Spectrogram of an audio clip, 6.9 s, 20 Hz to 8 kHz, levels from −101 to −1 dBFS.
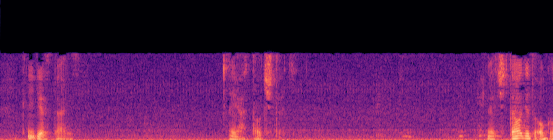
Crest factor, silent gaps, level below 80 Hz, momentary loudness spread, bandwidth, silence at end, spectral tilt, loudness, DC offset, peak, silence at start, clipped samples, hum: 22 dB; none; -36 dBFS; 24 LU; 5.2 kHz; 0 s; -11.5 dB/octave; -24 LUFS; 2%; -6 dBFS; 0 s; under 0.1%; none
